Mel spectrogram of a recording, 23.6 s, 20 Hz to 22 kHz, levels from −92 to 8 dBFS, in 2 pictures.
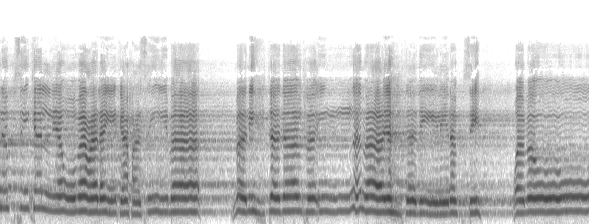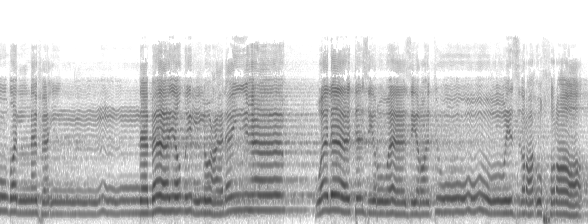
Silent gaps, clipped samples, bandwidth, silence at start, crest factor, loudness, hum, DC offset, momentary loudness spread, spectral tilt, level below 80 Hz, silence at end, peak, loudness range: none; under 0.1%; 11 kHz; 0 s; 18 dB; -26 LUFS; none; under 0.1%; 13 LU; -4 dB/octave; -66 dBFS; 0 s; -8 dBFS; 3 LU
